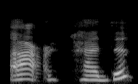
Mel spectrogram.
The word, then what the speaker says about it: أعهد: So just a little thing that you can or should improve. So remember, this is ayn, and it doesn't sound like ha. It has its own sound, and we have to bear that in mind. Alam a'had, like this. Can you say it?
